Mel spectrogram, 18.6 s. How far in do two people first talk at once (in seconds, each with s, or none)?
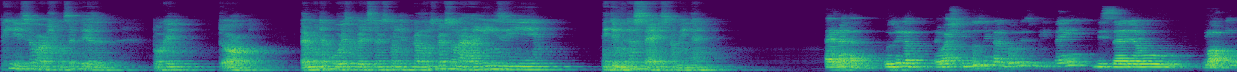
none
